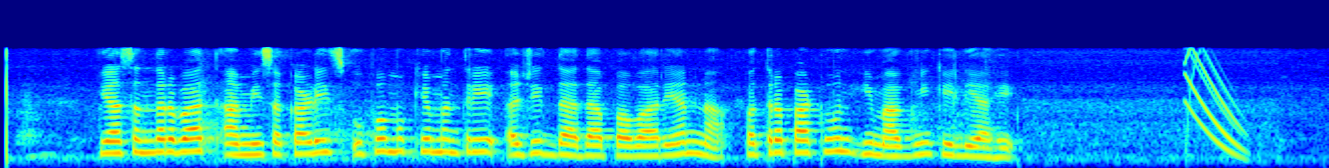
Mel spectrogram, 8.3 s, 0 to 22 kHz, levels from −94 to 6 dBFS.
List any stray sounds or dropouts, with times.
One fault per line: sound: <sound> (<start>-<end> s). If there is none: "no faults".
sound: chirp (7.4-7.8 s)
